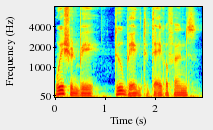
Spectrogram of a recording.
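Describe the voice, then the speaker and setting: Male audiobook narrator, extremely low and husky, soothing grandfatherly delivery, measured but with expressive swings in pitch. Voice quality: deep, low, gravelly, husky voice. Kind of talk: calm, measured audiobook reading of quotations.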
